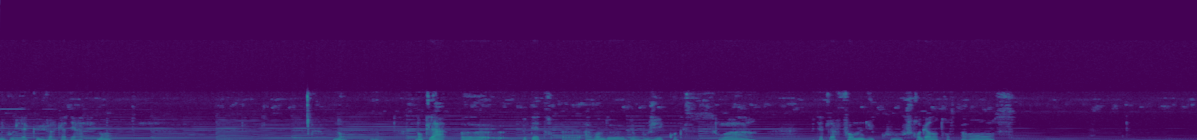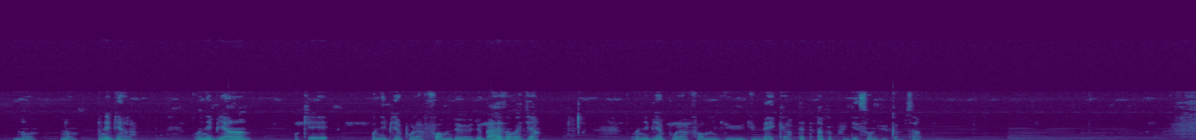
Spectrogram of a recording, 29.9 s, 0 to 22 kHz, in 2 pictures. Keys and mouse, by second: 1.1 shift+middle click, 1.8 KP_1, 2.7 shift+middle click, 4.9 shift+middle click, 6.4 KP_1, 6.9 KP_3, 8.2 shift+middle click, 12.6 click, 14.1-16.3 shift+middle drag, 17.4 click, 20.3 click, 21.6 shift+middle click, 22.8 click, 24.7 r, 25.4 g, 27.1 click.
